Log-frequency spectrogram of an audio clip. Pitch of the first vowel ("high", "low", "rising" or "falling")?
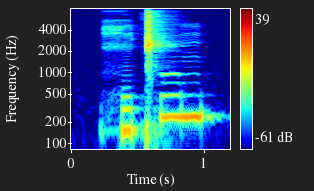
low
